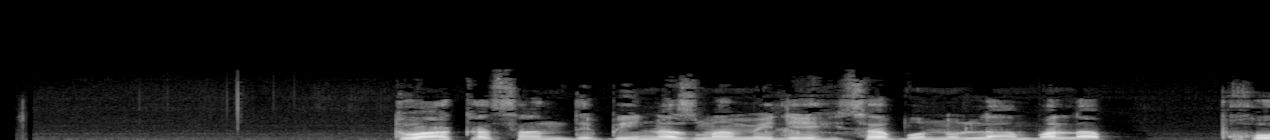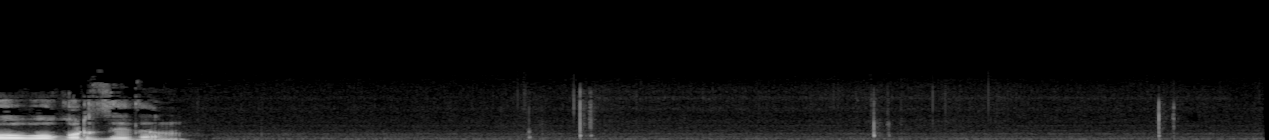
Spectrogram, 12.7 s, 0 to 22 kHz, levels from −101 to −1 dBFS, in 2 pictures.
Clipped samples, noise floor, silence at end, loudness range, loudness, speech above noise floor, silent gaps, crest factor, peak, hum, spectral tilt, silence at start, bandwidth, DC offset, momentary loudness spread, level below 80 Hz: under 0.1%; -74 dBFS; 5.45 s; 4 LU; -22 LUFS; 53 dB; none; 24 dB; -2 dBFS; none; -7 dB/octave; 1.95 s; 10 kHz; under 0.1%; 12 LU; -68 dBFS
